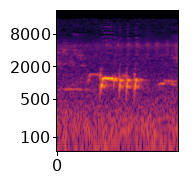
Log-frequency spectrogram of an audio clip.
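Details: Local zebra dove singing as a lure for other zebra doves: one brief rippling phrase of quick, mellow cooing notes, with a soft hiss around it.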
